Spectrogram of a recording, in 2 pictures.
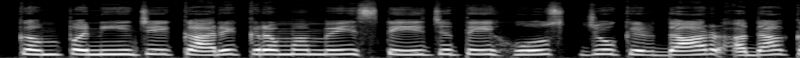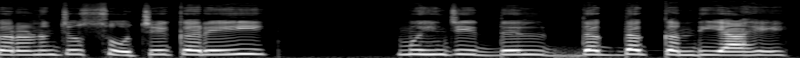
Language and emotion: Sindhi, fearful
